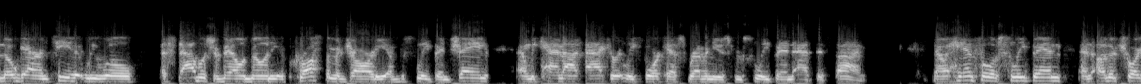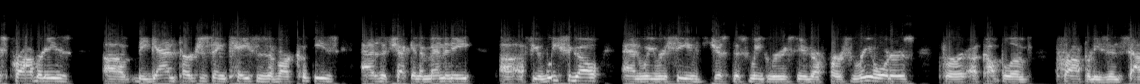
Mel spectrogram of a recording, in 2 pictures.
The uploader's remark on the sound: Nightfood June 2023 Conference Call. Answer investor questions.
